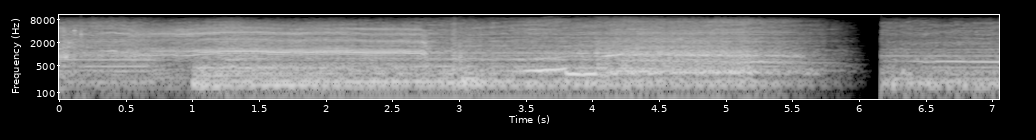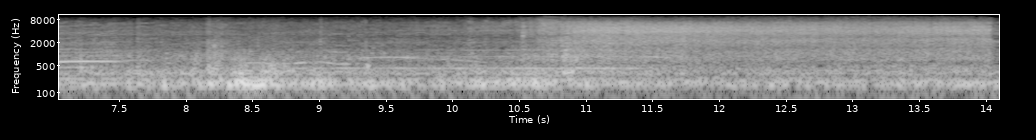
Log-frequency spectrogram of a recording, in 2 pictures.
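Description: Film soundtrack: music with held and wavering notes that fades out about six seconds in, then comes back. About eleven seconds in, a steady hiss joins it: a hose spraying water across a boat deck.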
